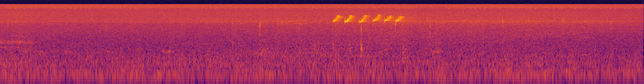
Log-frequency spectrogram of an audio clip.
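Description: Small animals scurry and rustle through dry bedding.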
